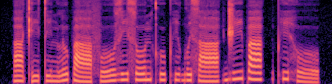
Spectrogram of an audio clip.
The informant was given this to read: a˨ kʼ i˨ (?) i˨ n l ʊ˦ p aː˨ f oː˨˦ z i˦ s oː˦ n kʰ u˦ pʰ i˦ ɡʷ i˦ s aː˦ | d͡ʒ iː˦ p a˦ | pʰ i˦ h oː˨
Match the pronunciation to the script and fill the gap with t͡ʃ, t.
t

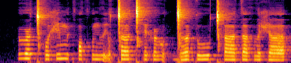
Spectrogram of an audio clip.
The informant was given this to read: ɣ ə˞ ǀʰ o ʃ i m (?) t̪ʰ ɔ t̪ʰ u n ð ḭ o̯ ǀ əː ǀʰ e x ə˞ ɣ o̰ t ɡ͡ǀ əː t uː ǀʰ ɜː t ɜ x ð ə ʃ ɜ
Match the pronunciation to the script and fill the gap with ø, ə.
ø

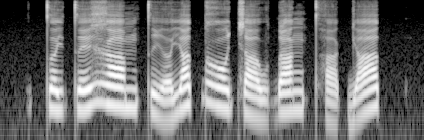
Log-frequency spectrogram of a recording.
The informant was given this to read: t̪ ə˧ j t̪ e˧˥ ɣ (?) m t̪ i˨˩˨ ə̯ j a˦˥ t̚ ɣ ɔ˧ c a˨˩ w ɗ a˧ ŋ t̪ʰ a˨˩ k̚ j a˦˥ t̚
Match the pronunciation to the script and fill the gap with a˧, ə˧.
a˧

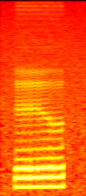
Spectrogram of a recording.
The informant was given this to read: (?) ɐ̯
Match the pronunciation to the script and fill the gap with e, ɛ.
ɛ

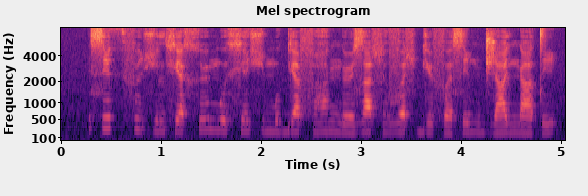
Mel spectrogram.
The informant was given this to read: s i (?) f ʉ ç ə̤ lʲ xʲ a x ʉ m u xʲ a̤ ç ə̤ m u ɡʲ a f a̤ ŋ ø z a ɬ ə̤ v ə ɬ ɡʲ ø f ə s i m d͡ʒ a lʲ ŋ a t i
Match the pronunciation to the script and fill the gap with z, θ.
θ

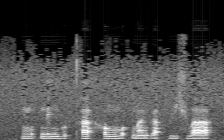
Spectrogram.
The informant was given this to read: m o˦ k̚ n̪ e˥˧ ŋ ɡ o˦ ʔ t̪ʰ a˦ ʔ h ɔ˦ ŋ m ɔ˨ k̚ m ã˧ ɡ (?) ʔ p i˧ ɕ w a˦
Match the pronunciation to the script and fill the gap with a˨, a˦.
a˨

